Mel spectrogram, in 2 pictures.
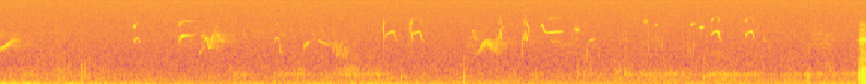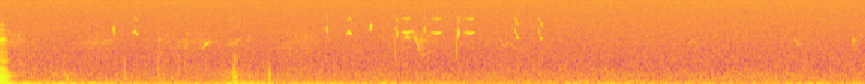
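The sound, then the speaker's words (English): A male wild bird, sitting by himself, calls in short, high chirps and whistles scattered across a faint, hissing outdoor background, with one sharp loud snap or knock midway through. “Recording that bird now.”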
